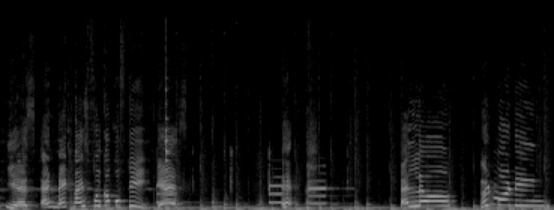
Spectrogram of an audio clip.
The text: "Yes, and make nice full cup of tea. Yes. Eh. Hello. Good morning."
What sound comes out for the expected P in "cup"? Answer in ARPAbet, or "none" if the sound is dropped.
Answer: P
